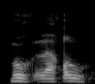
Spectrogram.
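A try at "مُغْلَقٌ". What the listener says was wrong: Coba perbaiki qafnya. Mughlaqun.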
